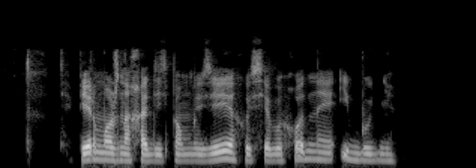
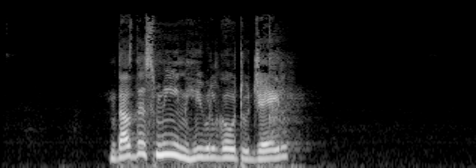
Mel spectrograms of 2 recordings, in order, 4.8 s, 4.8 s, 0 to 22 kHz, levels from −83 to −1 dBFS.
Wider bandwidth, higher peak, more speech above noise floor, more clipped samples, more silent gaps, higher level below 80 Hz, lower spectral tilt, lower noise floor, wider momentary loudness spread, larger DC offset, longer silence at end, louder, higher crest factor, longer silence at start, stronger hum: second, 9.6 kHz vs 15.5 kHz; second, -6 dBFS vs -2 dBFS; about the same, 57 dB vs 56 dB; neither; neither; second, -68 dBFS vs -48 dBFS; second, -4.5 dB/octave vs -6 dB/octave; first, -86 dBFS vs -72 dBFS; first, 16 LU vs 7 LU; neither; second, 0.85 s vs 1.85 s; second, -28 LUFS vs -16 LUFS; first, 24 dB vs 18 dB; second, 0.25 s vs 1.1 s; neither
